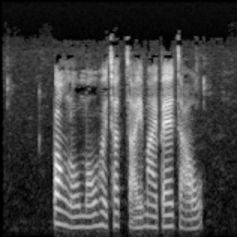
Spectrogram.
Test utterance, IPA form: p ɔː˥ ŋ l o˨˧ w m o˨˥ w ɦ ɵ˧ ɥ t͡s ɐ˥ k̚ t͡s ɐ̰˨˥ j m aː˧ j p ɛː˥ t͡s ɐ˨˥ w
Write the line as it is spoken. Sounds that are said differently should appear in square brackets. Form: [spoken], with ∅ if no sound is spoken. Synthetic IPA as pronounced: p ɔː˥ ŋ l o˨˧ w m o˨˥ w ɦ ɵ˧ ɥ [t͡sʰ] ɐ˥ [t̚] t͡s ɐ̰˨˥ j m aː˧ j p ɛː˥ t͡s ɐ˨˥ w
